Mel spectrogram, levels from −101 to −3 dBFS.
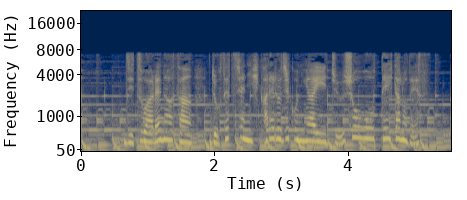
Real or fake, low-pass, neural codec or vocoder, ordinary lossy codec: real; 7.2 kHz; none; none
